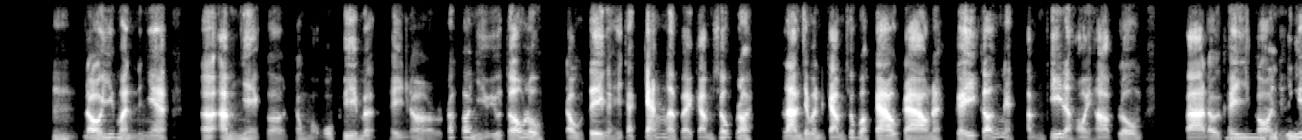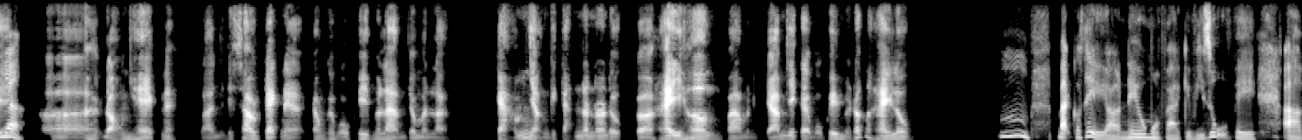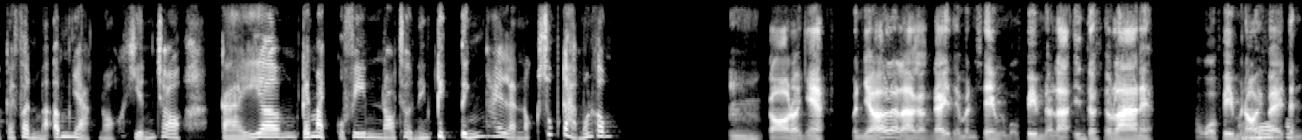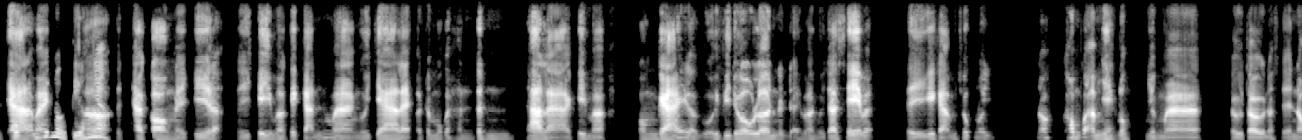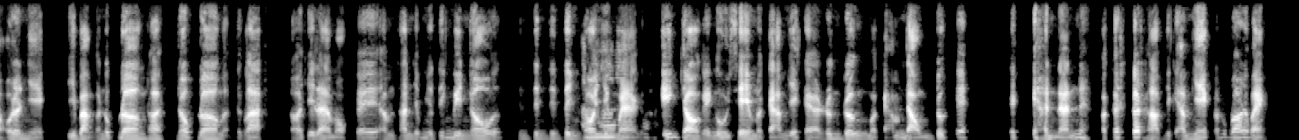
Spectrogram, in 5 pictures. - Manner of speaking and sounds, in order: tapping; in English: "soundtrack"; "Interstellar" said as "in tơ theo la"
- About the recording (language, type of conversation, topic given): Vietnamese, podcast, Âm nhạc thay đổi cảm xúc của một bộ phim như thế nào, theo bạn?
